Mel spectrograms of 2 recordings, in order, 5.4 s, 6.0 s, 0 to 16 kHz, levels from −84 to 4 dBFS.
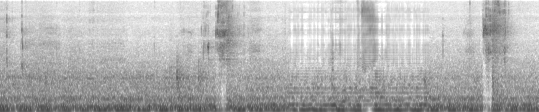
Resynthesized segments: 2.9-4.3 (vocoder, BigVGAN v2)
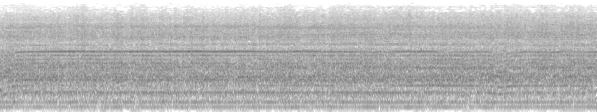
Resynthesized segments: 0.7-1.9 (vocoder, BigVGAN v2); 2.8-3.3; 3.8-4.9

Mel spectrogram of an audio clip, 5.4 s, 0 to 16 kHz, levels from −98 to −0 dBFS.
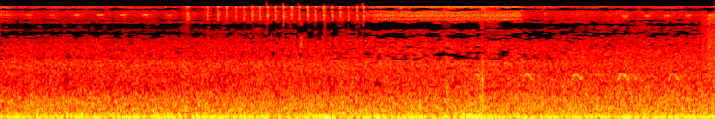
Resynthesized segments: none

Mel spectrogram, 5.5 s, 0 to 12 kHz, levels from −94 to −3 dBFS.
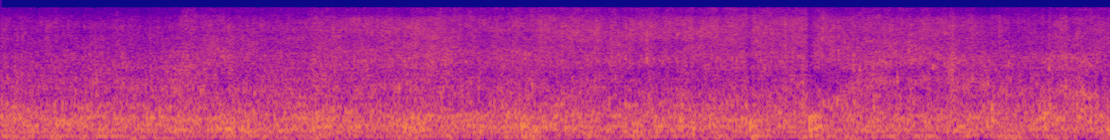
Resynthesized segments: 0.0-5.6 (codec, HILCodec)

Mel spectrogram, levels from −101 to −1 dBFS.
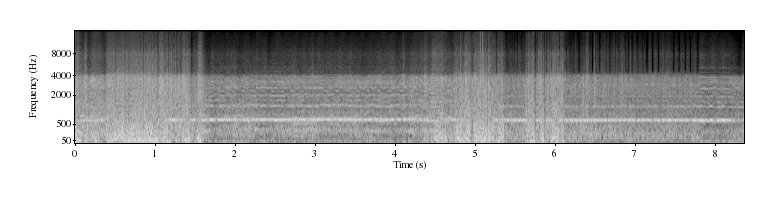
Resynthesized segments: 0.0-0.8 (autoencoder, DAC-VAE); 1.5-4.7; 7.8-8.4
